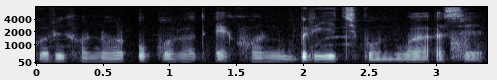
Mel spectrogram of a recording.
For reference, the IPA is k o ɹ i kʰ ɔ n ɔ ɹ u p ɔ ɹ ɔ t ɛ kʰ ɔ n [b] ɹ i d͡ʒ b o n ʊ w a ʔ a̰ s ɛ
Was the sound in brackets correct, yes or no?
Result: yes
